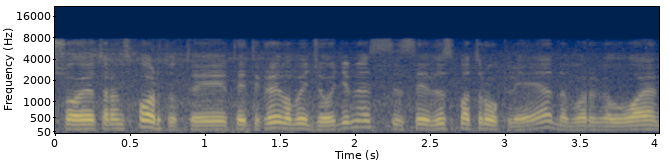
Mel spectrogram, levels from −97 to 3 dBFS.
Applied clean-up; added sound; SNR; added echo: none; none; none; none.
